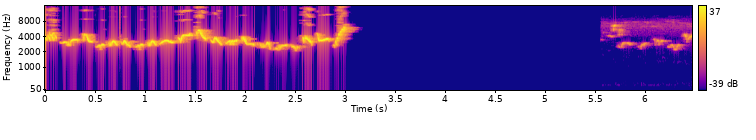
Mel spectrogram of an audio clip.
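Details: Warbling vireo singing a long, fluid warble of rapid looping notes for three seconds, ending on a sharp upward slur, then a quieter phrase begins after a pause.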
